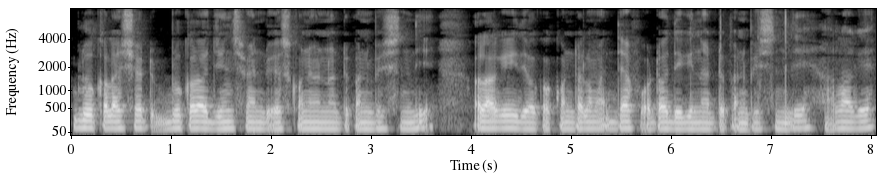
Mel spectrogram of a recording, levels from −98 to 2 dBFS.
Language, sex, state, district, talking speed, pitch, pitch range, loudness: Telugu, male, Andhra Pradesh, Sri Satya Sai, 140 wpm, 110 Hz, 105-115 Hz, -20 LUFS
